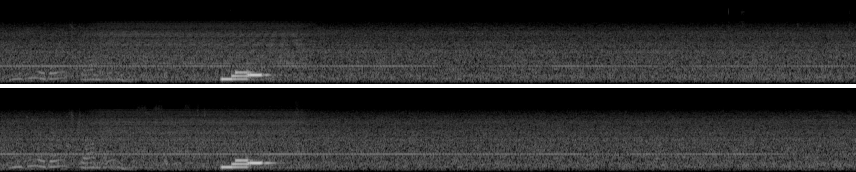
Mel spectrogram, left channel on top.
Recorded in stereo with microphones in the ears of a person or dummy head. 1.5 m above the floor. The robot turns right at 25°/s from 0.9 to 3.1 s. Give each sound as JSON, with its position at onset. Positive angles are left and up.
{"t": 0.1, "sound": "a woman speaking", "azimuth_deg": -155, "distance_m": 0.7}
{"t": 2.2, "sound": "an alarm", "side_deg": 10, "distance_m": 0.7}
